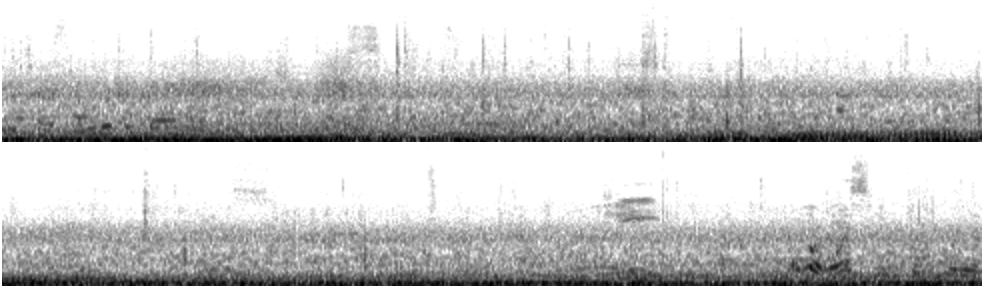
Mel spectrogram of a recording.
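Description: Adults chat faintly at a distance.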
